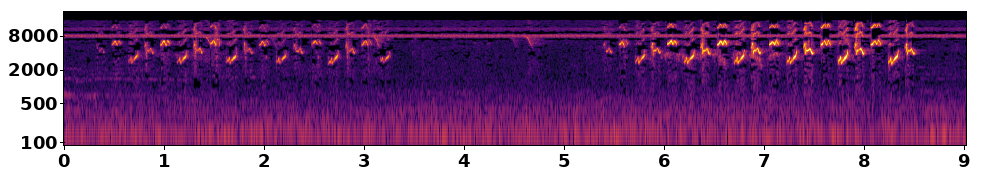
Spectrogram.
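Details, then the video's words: Master recording of a glatik batu, the cinereous tit: one phrase of quick, high, tinny chirps, a pause, then a longer and louder chirping run, with a faint background hiss. "MASTERAN JERNIH GLATIK BATU HANDAL"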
